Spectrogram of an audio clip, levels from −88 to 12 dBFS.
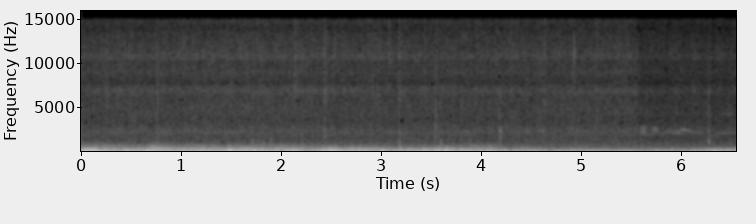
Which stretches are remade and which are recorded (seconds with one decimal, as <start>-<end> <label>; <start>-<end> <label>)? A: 0.0-6.6 recorded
